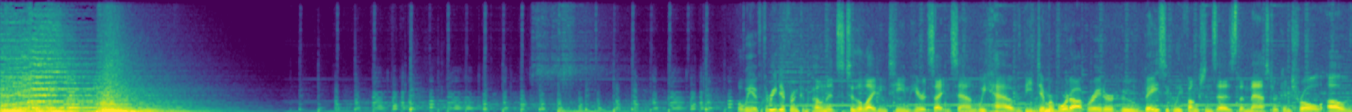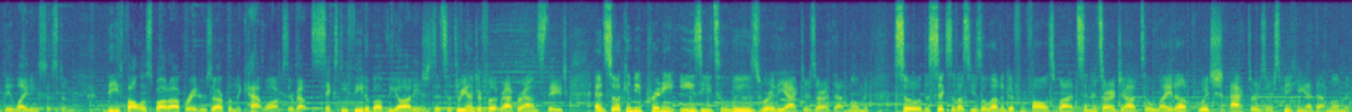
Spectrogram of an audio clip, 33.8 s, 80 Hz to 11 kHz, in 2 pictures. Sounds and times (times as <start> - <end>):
Music: 0.0 - 33.8
Speech: 9.2 - 33.8.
